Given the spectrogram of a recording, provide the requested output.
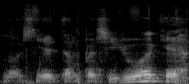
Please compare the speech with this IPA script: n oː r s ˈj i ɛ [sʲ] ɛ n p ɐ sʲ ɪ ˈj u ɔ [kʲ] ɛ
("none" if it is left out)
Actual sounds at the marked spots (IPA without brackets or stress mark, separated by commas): tʲ, kʲ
